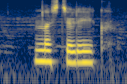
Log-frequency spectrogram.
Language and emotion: Russian, neutral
